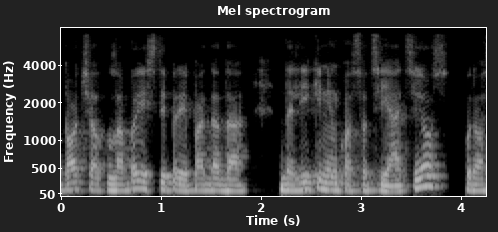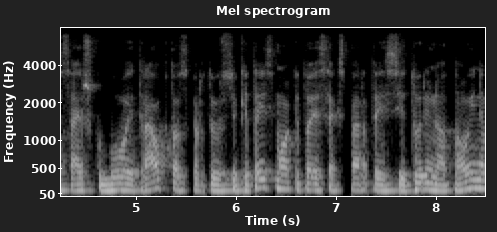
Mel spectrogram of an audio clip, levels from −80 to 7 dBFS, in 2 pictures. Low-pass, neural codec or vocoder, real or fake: 7.2 kHz; none; real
